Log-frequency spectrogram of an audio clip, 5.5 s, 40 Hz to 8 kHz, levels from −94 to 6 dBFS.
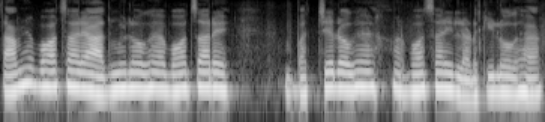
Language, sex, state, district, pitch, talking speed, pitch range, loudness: Hindi, male, Jharkhand, Garhwa, 165 Hz, 185 wpm, 150-175 Hz, -12 LUFS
